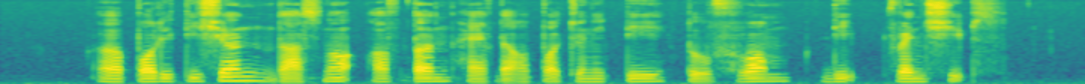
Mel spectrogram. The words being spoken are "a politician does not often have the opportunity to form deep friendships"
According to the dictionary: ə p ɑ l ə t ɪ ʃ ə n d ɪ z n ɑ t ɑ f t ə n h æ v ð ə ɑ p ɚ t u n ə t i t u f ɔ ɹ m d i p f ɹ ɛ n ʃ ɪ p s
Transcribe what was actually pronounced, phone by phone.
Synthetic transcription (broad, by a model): ə p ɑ l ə t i ʃ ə n d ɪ s n ɑ t ɑ f t ə n h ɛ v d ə ɑ p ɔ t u n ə t i t u f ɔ m d i p f ɹ ɛ n ʃ ɪ p s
